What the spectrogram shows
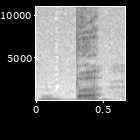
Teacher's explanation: So, for example, in the case of B, you can see my lips joined together, two lips, B, so the two lips come together and for a moment stop the air, B, and then it's released.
